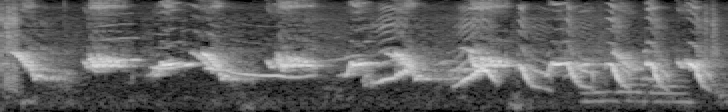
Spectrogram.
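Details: A white-rumped shama of the Aceh type at a breeding farm delivers lower, mellow slurred notes, then a run of rhythmic down-swept notes repeated roughly twice a second.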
